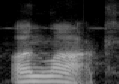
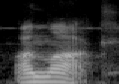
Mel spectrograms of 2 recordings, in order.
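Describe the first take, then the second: No difference in how they are said.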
